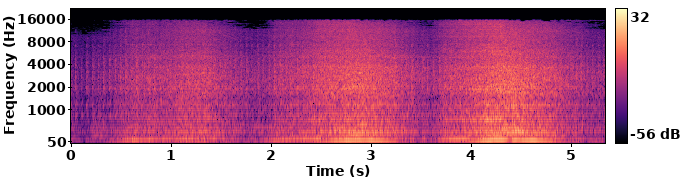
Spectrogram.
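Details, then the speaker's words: 1994 Suzuki Carry 1.0 pickup, still cold, revved: engine rises and settles twice cleanly with no knock, tick or rattle, no white exhaust smoke; piston rings judged fine; healthy revving. "jadi mesinnya memang masih cukup oke istilahnya kita starter suaranya masih halus kita geber pun nggak ada suara yang aneh"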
